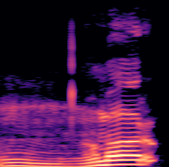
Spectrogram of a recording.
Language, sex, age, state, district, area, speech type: Odia, male, 45-60, Odisha, Balangir, urban, spontaneous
